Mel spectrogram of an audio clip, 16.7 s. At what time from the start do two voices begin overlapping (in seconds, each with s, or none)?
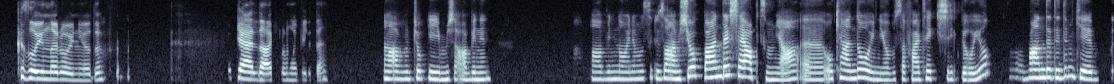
none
